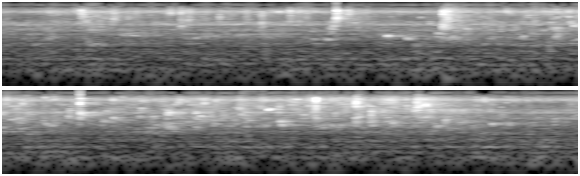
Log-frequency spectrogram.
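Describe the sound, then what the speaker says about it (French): Water runs steadily from a tap into cupped hands, a continuous splashing hiss with small irregular spatters, close and fairly quiet, with no voices. "vous allez prendre de l'eau et vous allez en boire"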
